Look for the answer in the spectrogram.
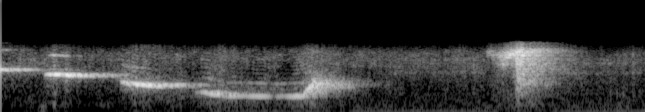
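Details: Pet African grey parrot, excited, indoors. A clear whistle steps down in pitch, swoops back up, and then a short harsh squawk follows after a brief pause.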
